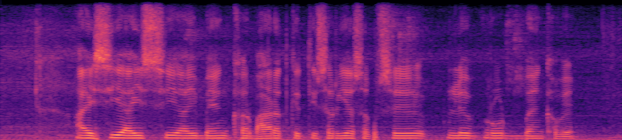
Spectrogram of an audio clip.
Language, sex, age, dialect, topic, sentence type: Chhattisgarhi, male, 25-30, Northern/Bhandar, banking, statement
